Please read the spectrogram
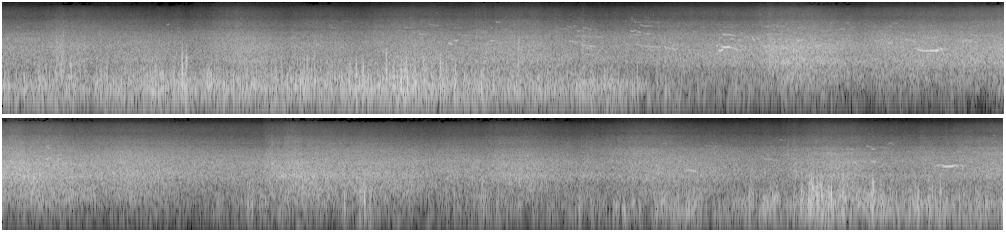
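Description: Sea water splashing and wind on the microphone as a flock of gulls and sea lions feed at the surface on spawning herring, with short gull calls now and then, a few louder about halfway through.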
